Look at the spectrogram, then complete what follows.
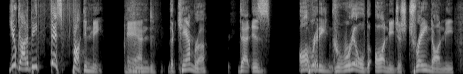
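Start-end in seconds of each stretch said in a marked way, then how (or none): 0.2-2.1 very loud, shrill yell swinging wildly in pitch. Retelling yelling after a man shook hands and walked off; retelling a very loud yell. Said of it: "very loudly yelled".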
